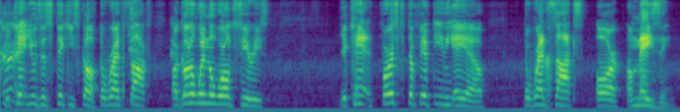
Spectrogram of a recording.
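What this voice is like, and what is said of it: Put-on Boston accent. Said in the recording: “I like the accent that the flavor that you brought ... it made me feel like I was in Boston.”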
